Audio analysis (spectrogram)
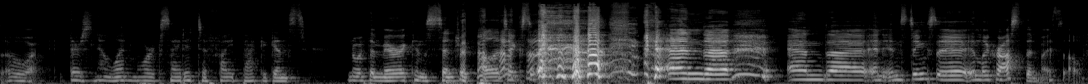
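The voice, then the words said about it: American accent, slightly Canadian-sounding. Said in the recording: “I know I sound quite American ... you've got a strong American accent, but you can tell it's not like American accent ... It's a bit European bland ... I actually sound more Canadian now”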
